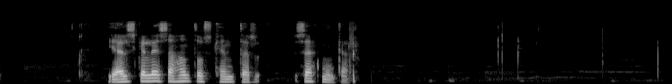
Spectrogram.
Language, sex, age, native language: Icelandic, male, 30-39, Icelandic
